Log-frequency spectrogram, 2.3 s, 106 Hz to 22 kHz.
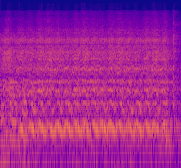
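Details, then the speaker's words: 1975 Jeep CJ-5 with Chevy 383 and Weiand 6-71 supercharger, hotwired after sitting over a year: steady fast cranking whirr with no firing, then cuts off; no fuel from the mechanical pump, gas evaporated. "I bet you there's no gas in it it's been cooking for like a year"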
